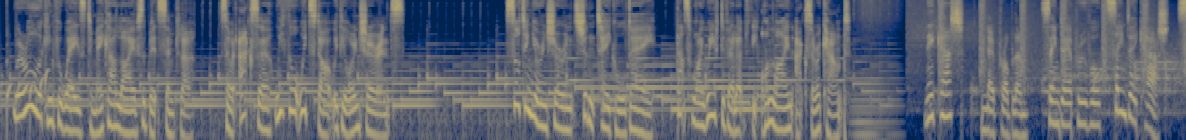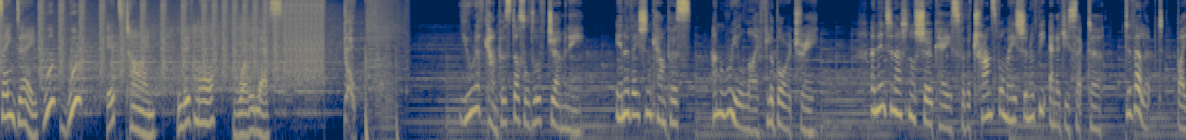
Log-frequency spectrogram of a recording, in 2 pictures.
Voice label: corporate narration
